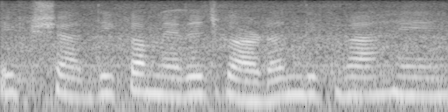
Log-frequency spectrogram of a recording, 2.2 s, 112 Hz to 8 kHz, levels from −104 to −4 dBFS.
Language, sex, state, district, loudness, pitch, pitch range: Hindi, female, Bihar, Lakhisarai, -17 LUFS, 215 Hz, 210-220 Hz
